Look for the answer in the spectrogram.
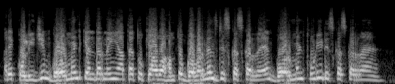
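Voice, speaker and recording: A man teaching an online exam-prep class. He talks fast, asks the students rhetorical questions, and slows right down to dictate lines for them to write. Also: extremely high pitch, darkish tone, no echo. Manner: fast in Hindi, slow dictation in English. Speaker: civil services exam teacher.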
